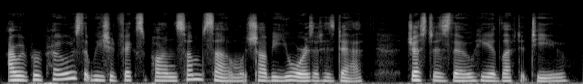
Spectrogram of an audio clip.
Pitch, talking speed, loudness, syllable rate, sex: 180 Hz, 255 wpm, -19 LUFS, 5.5 syllables/s, female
